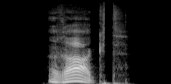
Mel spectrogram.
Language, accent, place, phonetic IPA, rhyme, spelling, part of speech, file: German, Germany, Berlin, [ʁaːkt], -aːkt, ragt, verb, De-ragt.ogg
- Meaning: inflection of ragen: 1. second-person plural present 2. third-person singular present 3. plural imperative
